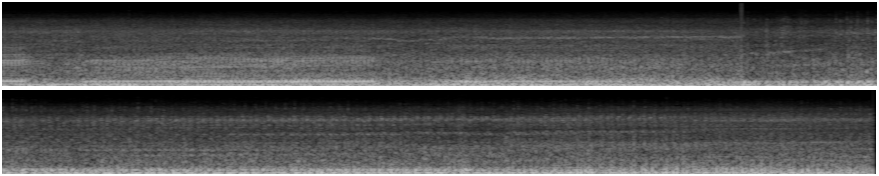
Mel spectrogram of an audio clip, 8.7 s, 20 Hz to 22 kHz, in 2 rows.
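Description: A Royal Enfield Interceptor 650 motorcycle riding along a rough road, its engine droning steadily and loudly under continuous wind rush, with no talk.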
